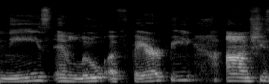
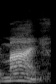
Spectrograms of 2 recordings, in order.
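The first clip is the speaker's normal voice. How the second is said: my punched louder; stress on my; 6 dB louder than usual. Shown as a demonstration. Vlogger repeating the key word, louder my. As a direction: hit the word my. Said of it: "That is the key word".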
